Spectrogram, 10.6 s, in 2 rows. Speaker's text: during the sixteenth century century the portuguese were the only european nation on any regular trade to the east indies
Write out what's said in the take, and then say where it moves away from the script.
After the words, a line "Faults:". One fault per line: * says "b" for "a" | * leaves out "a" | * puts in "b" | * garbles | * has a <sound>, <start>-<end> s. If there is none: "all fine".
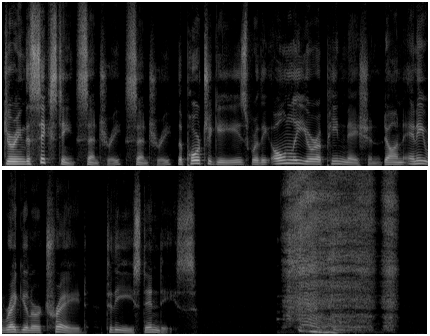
during the sixteenth century century the portuguese were the only european nation on any regular trade to the east indies
Faults:
* has a sniff, 8.8-10.3 s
